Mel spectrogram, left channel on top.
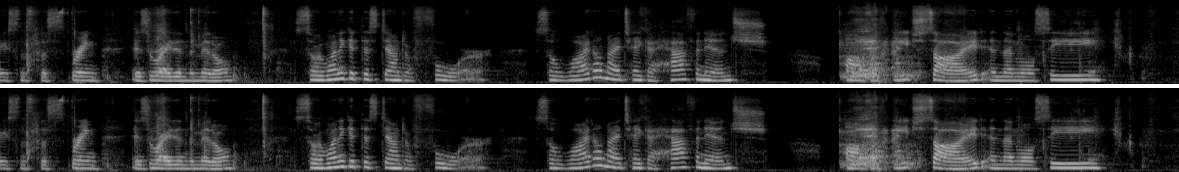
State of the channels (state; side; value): normal; both; correlation 0.83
